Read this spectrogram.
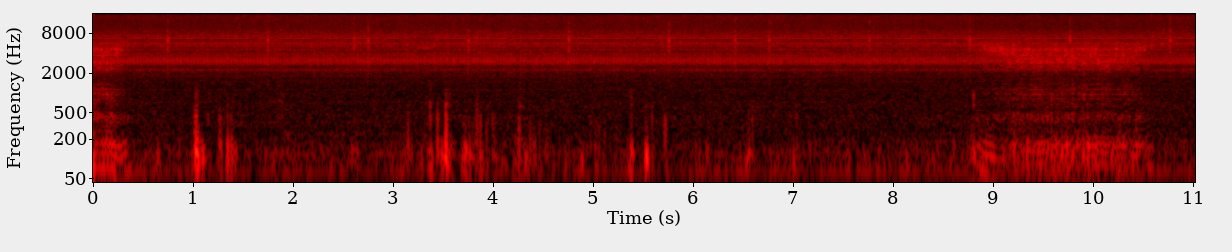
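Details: Asleep in a dark room, Gemma, a female English Mastiff, makes soft clicks and shuffles before a low, droning, manlike snore swells for about two seconds near the end.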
